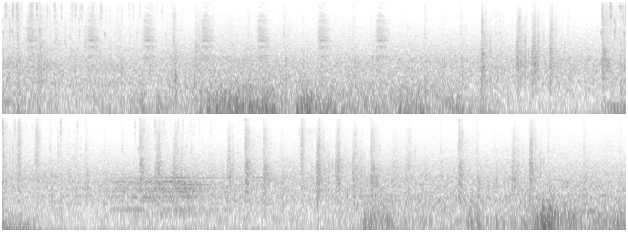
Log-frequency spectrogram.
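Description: Footsteps crunch quickly over rubble and gravel.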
